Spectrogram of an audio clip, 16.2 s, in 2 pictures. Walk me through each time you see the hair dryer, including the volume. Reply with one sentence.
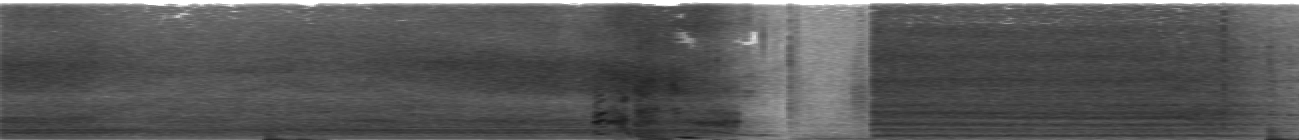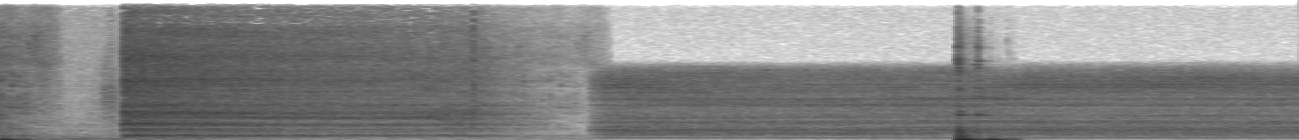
The hair dryer can be heard from 0.0 to 16.1 s, getting quieter.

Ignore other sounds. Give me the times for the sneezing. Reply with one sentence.
You can hear the sneezing from 3.0 to 4.7 s.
